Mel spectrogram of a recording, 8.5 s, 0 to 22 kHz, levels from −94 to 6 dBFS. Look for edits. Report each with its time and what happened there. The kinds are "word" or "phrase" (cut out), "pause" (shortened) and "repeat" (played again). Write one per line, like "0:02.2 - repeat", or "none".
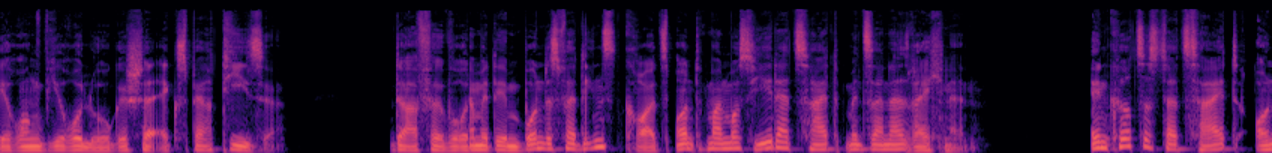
0:03.1 - word
0:04.5 - word
0:06.0 - word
